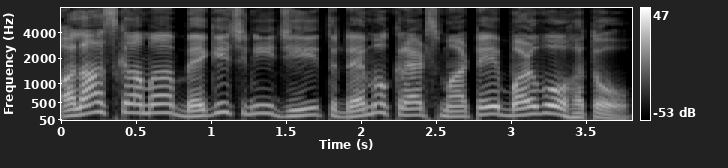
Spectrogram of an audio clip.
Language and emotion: Gujarati, neutral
